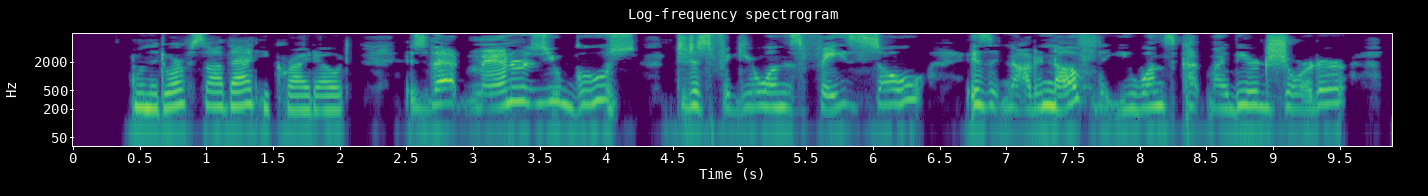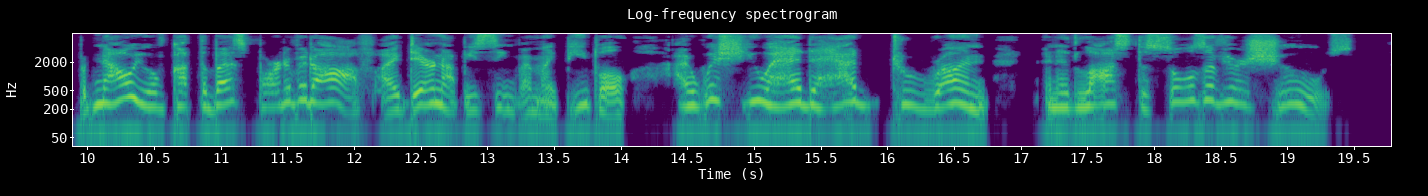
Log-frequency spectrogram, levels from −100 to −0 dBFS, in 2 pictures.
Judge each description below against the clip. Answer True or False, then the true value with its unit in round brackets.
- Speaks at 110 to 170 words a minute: False (190 wpm)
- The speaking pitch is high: True (240 Hz)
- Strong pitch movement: False (3.4 semitones)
